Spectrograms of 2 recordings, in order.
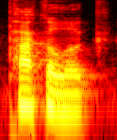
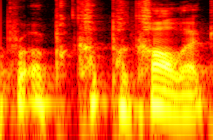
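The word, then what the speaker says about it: Pakaluk: Catherine Ruth Pacaluk or Pacolic, excuse me, that's how you pronounce it.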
